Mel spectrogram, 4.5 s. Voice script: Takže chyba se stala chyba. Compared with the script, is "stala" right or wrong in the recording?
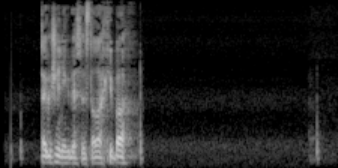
right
